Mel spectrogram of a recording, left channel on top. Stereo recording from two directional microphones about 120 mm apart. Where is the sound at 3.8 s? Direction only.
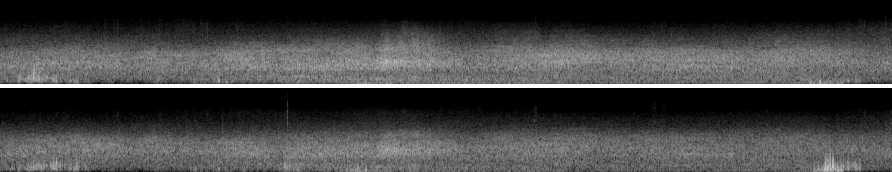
30° left (ahead or behind).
